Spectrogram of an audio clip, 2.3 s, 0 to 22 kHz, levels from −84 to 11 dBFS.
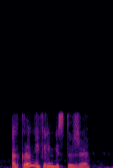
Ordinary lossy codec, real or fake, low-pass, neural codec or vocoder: Opus, 64 kbps; fake; 7.2 kHz; codec, 16 kHz, 2 kbps, FreqCodec, smaller model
